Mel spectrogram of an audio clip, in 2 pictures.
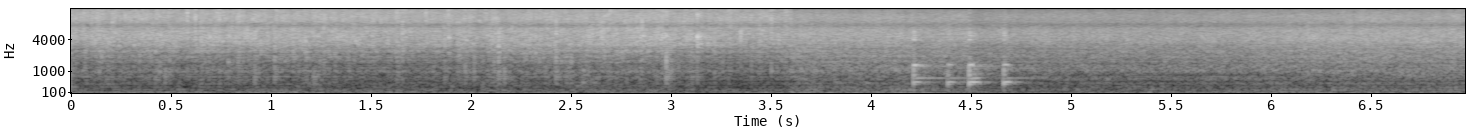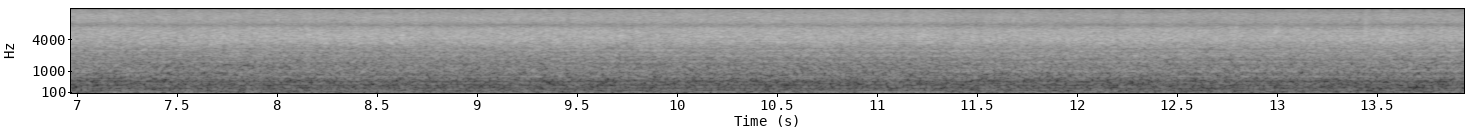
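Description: Chopped ginger and garlic sizzle in hot oil for a vegetable fried rice, a steady frying hiss throughout with a couple of brief utensil clicks early on.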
